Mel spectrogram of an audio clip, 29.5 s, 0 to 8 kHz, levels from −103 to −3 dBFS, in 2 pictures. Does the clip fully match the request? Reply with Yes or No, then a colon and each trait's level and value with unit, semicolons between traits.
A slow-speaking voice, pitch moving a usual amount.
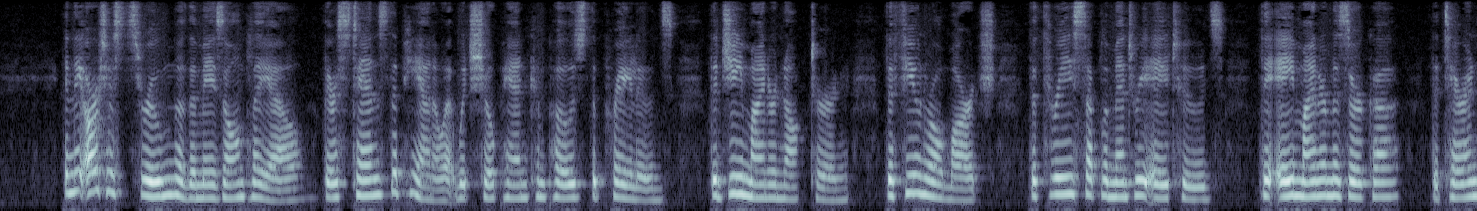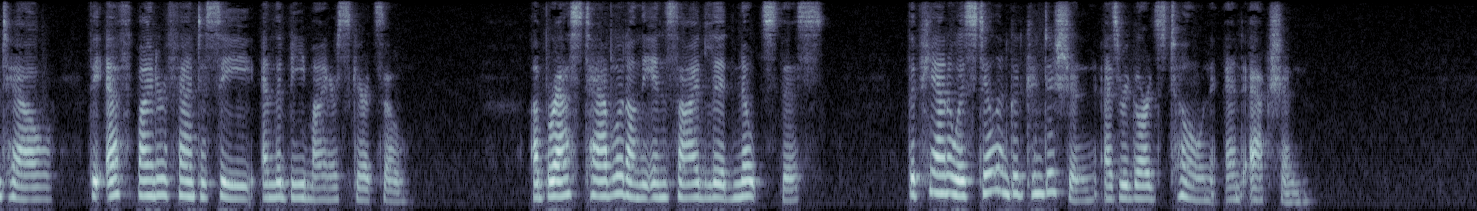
Yes: slow, 130 wpm; average, 3.6 semitones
